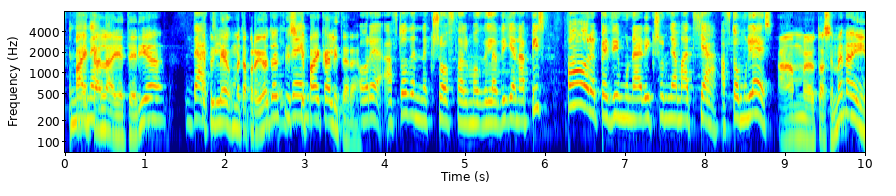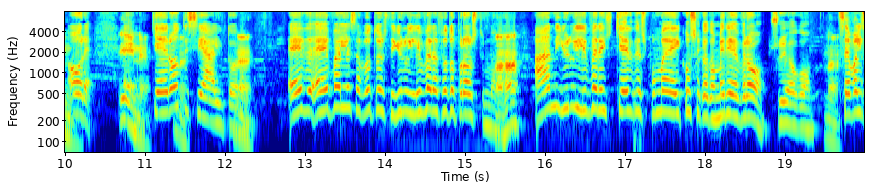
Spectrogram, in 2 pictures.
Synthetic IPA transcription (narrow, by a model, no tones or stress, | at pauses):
npɐjnkɐlɐie̞t̪e̞ɾiɐ | nd̪ɐepileɣume̞t̪ɐpɾoio̞nd̪ɐt̪iseepɐjkɐlit̪e̞ɾɐ̰o̞ɾe̞ɐ̰ʔɐft̪o̞ðe̞ninekso̞fθɐlmo̞ðilɐðiʝɐnɐpis | pɐoɾe̞pe̞ðimunɐɾikso̞mɲɐmɐt̪çɐɐft̪o̞mule̞sɐ̰meot̪ɐseme̞nɐinoɾe̞ɐ | inḛceːɾo̞nt̪isiɐlit̪o̞ɾɐ̰ | eevɐle̞sɐft̪ot̪ost̪iʝunilive̞ɾɐft̪o̞t̪o̞pɾo̞sθimo̞ɣɐ | ɐniʝunilive̞ɾe̞çi̥ce̞ɾðiɐspume̞iko̞siekɐt̪o̞miɾiɐevɾo̞suleoɐɣo̞nsevɐles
